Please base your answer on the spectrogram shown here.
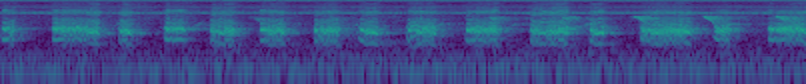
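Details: Harsh, squawking notes from adult male and female mixed-breed junglefowl at Tha Som, Nam Som, Udon Thani, coming in an even stream of roughly four a second, loud and close, with little else heard.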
